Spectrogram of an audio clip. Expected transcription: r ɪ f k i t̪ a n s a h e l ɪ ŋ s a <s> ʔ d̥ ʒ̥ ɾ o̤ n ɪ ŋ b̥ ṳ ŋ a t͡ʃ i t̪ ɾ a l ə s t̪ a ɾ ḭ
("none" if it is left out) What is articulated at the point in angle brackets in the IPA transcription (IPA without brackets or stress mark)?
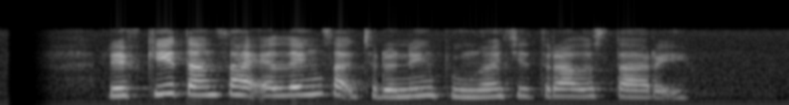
none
